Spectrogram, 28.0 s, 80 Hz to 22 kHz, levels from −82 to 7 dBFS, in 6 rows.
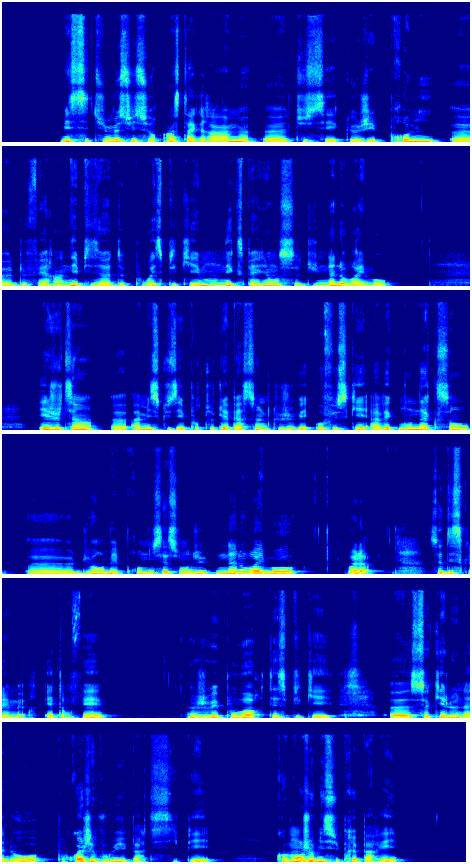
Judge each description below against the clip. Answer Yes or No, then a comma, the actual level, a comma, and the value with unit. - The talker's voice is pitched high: Yes, high, 235 Hz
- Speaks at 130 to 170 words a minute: Yes, average, 150 wpm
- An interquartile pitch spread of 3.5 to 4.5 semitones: Yes, average, 3.8 semitones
